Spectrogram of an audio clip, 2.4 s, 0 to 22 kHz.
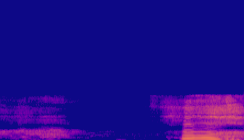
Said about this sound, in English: I was controlling this yawn actually from last 5 minutes.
